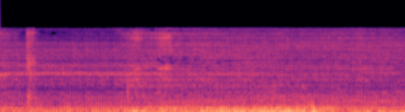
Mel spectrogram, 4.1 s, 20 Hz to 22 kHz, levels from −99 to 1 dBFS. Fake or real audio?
fake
